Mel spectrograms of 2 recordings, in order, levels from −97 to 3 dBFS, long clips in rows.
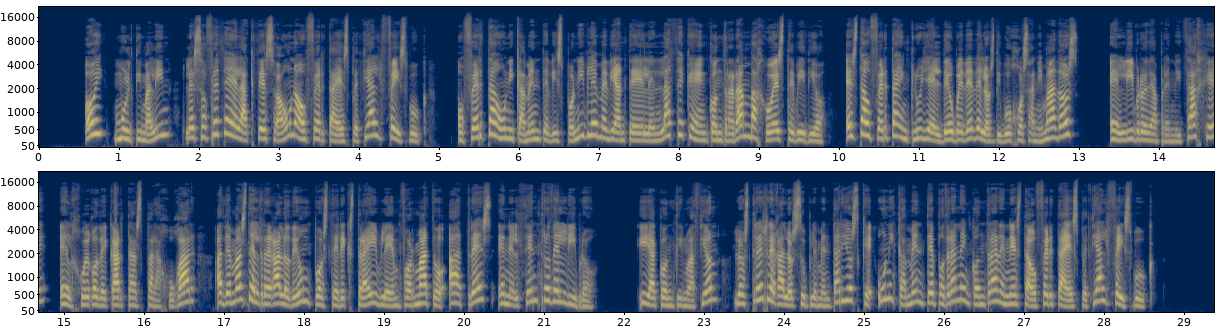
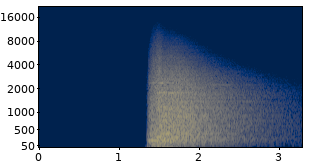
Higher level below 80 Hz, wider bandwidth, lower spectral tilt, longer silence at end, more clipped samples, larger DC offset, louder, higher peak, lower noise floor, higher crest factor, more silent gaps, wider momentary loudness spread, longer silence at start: second, -70 dBFS vs -56 dBFS; first, 17 kHz vs 11 kHz; second, -3 dB/octave vs -6 dB/octave; first, 0.8 s vs 0.55 s; neither; neither; first, -23 LUFS vs -32 LUFS; first, -2 dBFS vs -18 dBFS; first, -85 dBFS vs -64 dBFS; about the same, 22 dB vs 20 dB; neither; second, 8 LU vs 20 LU; second, 0.6 s vs 1.35 s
